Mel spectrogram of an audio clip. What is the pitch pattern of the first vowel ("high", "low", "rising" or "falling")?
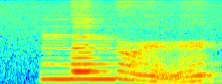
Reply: high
